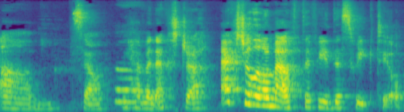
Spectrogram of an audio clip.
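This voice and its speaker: There is audible room echo around this woman's voice. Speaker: vlogger. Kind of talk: casual vlog chat. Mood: cheerful, relaxed. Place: kitchen. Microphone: phone near.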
